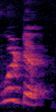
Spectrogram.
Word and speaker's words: would: And would, WOULD, would. There is no L sound in these words.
